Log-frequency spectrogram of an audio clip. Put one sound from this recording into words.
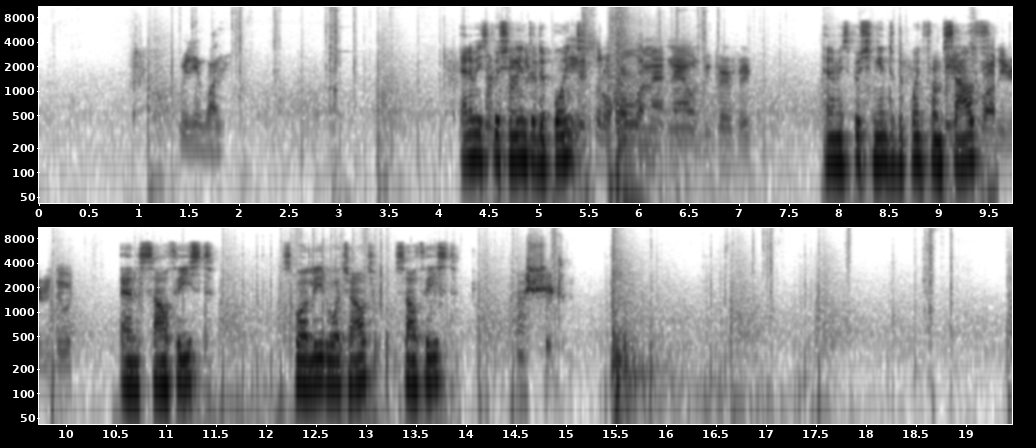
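A rifle bolt clicks and clacks as cartridges are loaded.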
